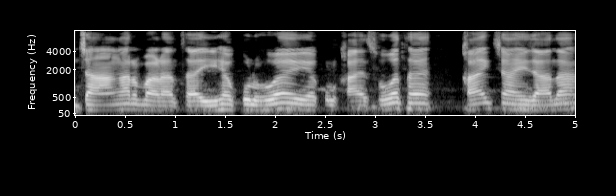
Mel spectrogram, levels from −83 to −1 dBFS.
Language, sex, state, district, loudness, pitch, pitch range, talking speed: Bhojpuri, male, Uttar Pradesh, Gorakhpur, -16 LUFS, 140 Hz, 130-150 Hz, 180 wpm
